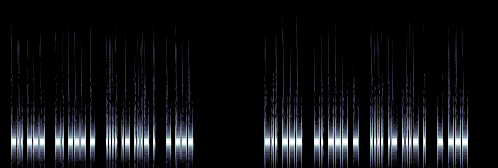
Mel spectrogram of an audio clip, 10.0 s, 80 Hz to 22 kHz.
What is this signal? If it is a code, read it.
Morse code, heard as a keyed tone, about 33 wpm, 700 Hz. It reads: DO NOT HAVE TO DO NOT HAVE TO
